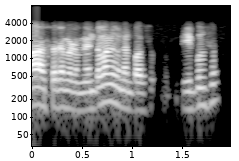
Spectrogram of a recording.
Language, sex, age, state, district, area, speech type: Telugu, male, 18-30, Andhra Pradesh, Anantapur, urban, conversation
